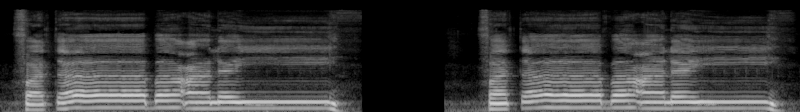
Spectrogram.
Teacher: Kita panjangkan lai ini minimal 2 harakat baru matikan huruf yang terakhir. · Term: mad lain, Mad Layyin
